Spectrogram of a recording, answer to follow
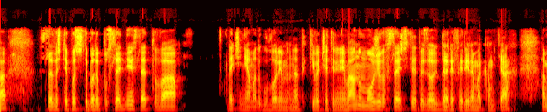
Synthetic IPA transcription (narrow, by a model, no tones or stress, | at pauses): slɛd̪vəʃt̪ijəpɤət̪ʃt̪ɛbɤd̪ɛposlɛd̪niəislɛt̪ːova | vɛt͡ʃɛnʲamɐd̪ɐɡovɔɾimnɐt̪ɐ̥k̟ivɐt͡ʃɛt̪iɾinivanomɔʒɛvɐfslɛd̪vəʃt̪i̥t̪ɛːpizɔd̪id̪ɐɾɛfɛɾiɾɐmɛkəmt̪ʲjaxɐm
